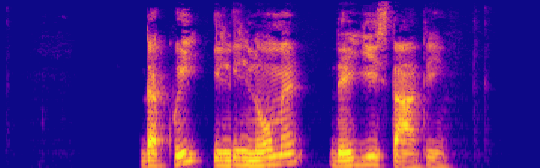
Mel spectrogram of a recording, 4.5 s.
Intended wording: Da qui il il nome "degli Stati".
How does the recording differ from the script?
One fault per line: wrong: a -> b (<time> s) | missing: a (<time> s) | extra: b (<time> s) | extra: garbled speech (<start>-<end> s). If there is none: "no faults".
no faults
